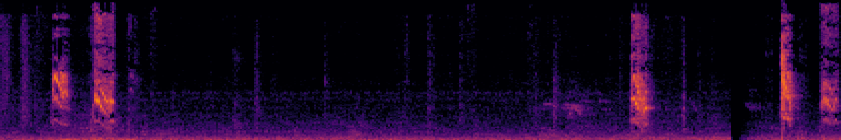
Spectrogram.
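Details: Female double-collared seedeater calls used to stimulate a male to sing: pairs of brief high chips near the start, then more sharp chips late on, separated by a long quiet stretch with faint hum.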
